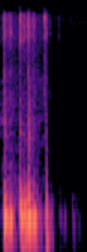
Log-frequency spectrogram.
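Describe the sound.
Typing on a computer keyboard makes a quick flurry of clicking keystrokes that lasts about a second and then stops, with no voices over it.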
